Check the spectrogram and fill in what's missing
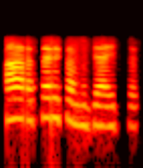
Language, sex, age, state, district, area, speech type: Kannada, female, 30-45, Karnataka, Chitradurga, urban, conversation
